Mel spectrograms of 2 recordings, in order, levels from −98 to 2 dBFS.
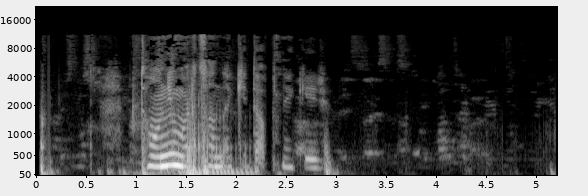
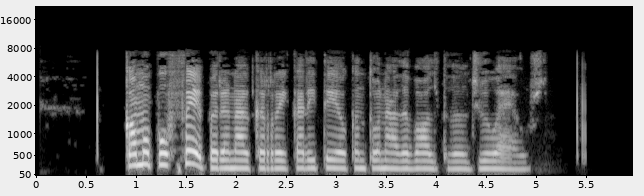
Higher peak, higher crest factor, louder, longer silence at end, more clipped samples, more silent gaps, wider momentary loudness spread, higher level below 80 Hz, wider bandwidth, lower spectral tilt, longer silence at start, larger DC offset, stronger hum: about the same, 0 dBFS vs -2 dBFS; about the same, 18 dB vs 18 dB; first, -13 LUFS vs -18 LUFS; first, 2.25 s vs 0.45 s; neither; second, none vs 5.34-5.38 s; first, 26 LU vs 19 LU; first, -34 dBFS vs -60 dBFS; first, 11.5 kHz vs 7.6 kHz; first, -8 dB/octave vs -6.5 dB/octave; second, 0.05 s vs 0.9 s; neither; neither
